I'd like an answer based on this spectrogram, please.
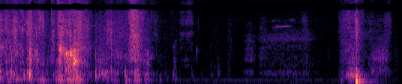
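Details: Boston Terrier and French Bulldog mix named Mochi play-fighting with Curro: two seconds of raspy, harmonic growling, then near silence with faint rustles and one sharp thump near the end.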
